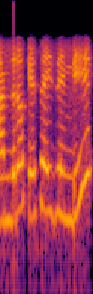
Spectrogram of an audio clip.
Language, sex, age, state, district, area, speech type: Telugu, female, 18-30, Andhra Pradesh, West Godavari, rural, conversation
